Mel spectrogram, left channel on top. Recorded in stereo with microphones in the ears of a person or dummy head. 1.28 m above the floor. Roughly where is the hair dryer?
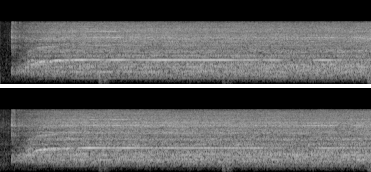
Centre.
